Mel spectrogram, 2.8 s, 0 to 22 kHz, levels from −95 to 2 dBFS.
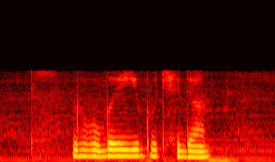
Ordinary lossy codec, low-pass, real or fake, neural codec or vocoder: none; 3.6 kHz; fake; codec, 16 kHz in and 24 kHz out, 1 kbps, XY-Tokenizer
